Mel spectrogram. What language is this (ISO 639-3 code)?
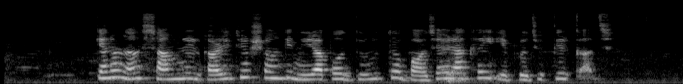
ben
